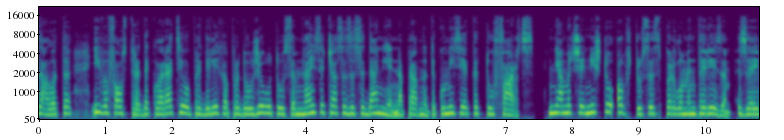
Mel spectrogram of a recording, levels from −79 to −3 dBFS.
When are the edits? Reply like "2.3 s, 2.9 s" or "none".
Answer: 7.5 s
